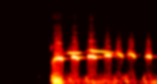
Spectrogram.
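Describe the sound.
Someone whistles a song melody as a quick series of about seven short, bright notes in a bouncy, even rhythm, heard alone.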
